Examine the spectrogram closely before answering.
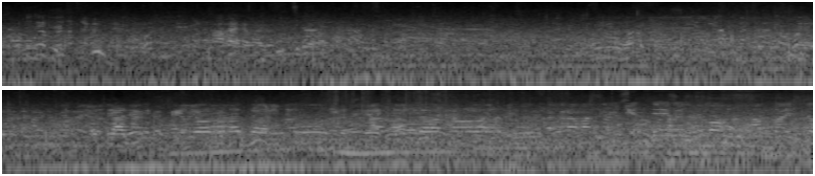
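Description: A crowd of people chatters outdoors all around.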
